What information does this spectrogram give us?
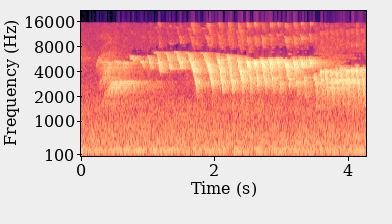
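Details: Morning canary song of rapid rolling trills, quick repeated notes sweeping downward, merging into a dense high chattering series, with faint background hiss.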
